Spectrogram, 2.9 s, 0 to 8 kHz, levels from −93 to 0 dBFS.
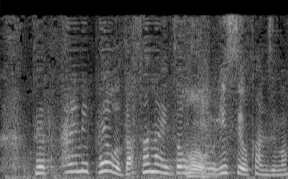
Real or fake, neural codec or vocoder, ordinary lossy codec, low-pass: fake; codec, 16 kHz, 1.1 kbps, Voila-Tokenizer; none; none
